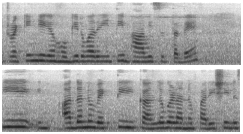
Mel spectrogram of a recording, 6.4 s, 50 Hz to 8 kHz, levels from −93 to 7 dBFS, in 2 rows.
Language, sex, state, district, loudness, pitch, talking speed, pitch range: Kannada, female, Karnataka, Raichur, -16 LUFS, 240 Hz, 85 wpm, 230-260 Hz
